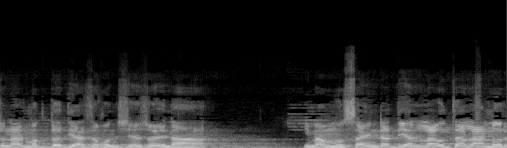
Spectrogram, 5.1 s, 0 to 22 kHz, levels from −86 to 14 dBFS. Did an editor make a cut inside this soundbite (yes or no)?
no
